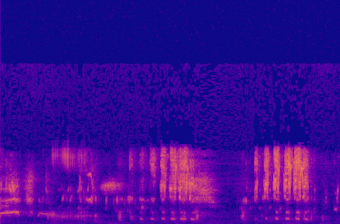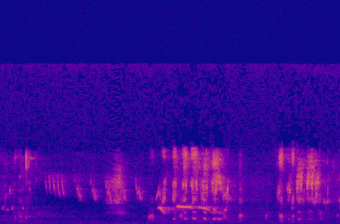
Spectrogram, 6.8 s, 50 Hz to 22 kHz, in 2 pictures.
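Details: Feeding time at a black stork nest in Lodz, Poland, 05:46 on 30 May 2017, male delivering food to chicks and female: bleating, wheezy calls in pulsed bursts separated by short gaps, plus faint thin whistles.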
